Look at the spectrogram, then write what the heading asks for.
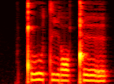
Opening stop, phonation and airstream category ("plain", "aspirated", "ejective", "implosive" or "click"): click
